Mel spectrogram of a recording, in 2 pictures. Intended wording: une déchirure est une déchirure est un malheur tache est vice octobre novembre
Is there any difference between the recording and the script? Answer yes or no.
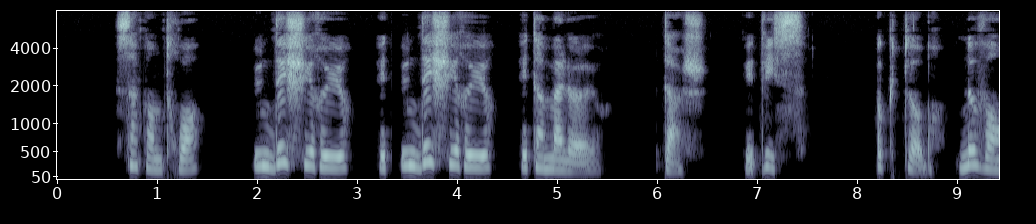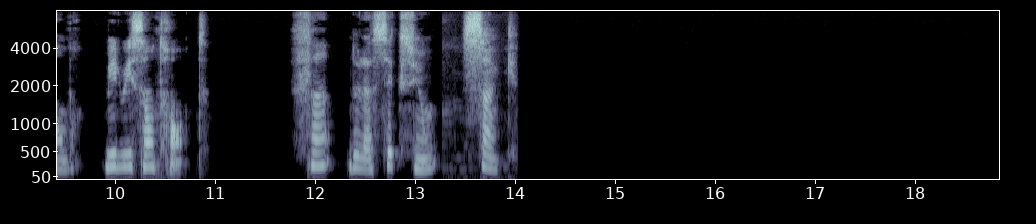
no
